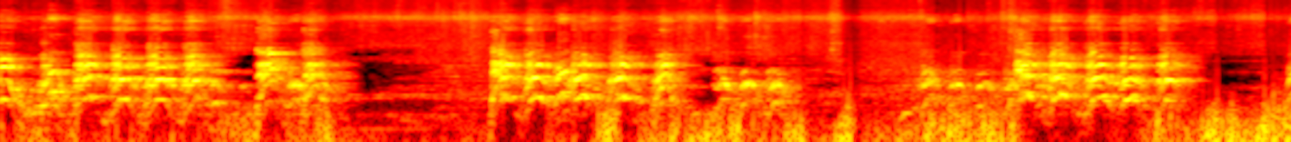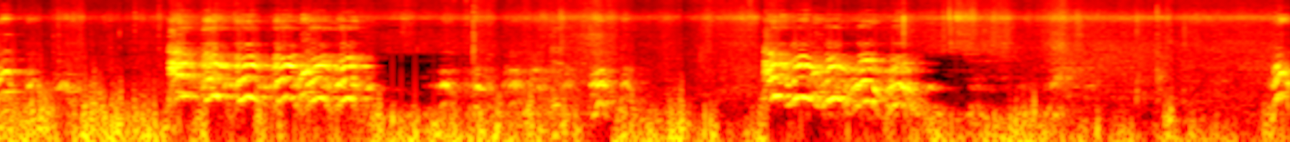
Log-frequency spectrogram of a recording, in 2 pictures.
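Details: Female golden retriever during mating with a male named Jago, giving bursts of high, harmonic whines and yelps in clusters of a few seconds, separated by short pauses, over background music, voices and low rumbling noise.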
